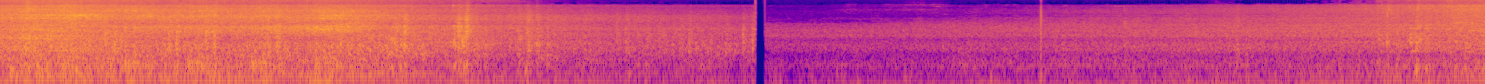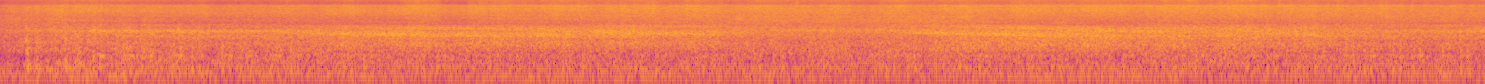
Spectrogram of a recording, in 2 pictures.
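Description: Electric trains passing on a main line. A regional passenger train's rumble fades away over the first several seconds and breaks off suddenly. From about halfway, an electric locomotive's container freight train comes close and its wagons roll past with a loud, steady rumble and wheel clatter.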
